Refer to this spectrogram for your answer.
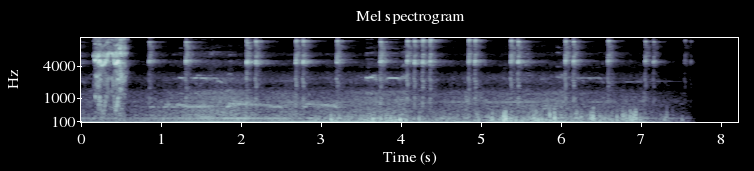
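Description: A squirrel gives a series of sharp, rasping clicks, repeated about twice a second over a low hum.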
